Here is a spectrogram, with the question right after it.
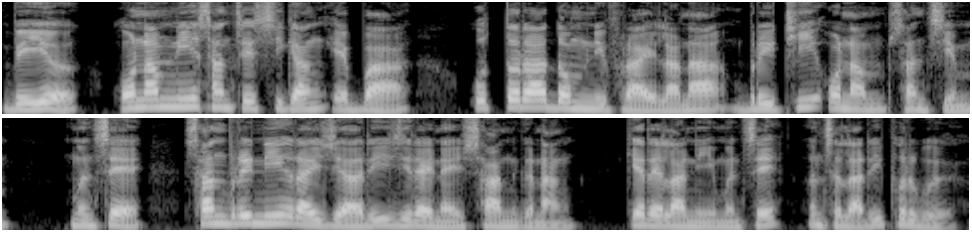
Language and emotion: Bodo, neutral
